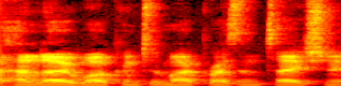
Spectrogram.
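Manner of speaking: low, flat, level, tuneless monotone. Showing how a presentation sounds when the pitch is monotonous: flat monotone delivery. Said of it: "It's all kind of flat".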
